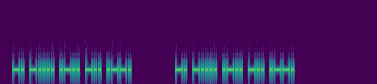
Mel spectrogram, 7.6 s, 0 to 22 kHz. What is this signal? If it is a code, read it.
Morse code, heard as a keyed tone, about 28 wpm, 700 Hz. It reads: N6LDP N6LDP
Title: USA Call Signs - 5 Characters - Repeated 2x - 28wpm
